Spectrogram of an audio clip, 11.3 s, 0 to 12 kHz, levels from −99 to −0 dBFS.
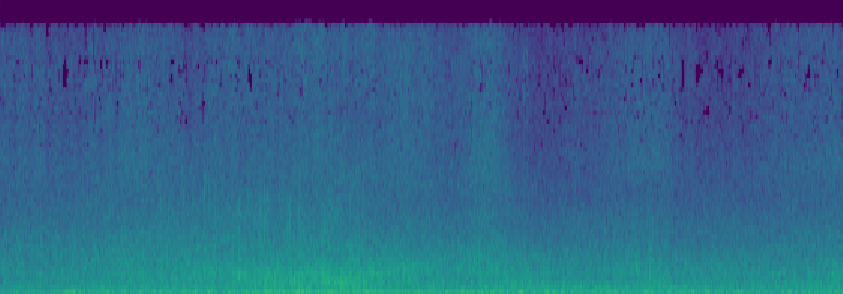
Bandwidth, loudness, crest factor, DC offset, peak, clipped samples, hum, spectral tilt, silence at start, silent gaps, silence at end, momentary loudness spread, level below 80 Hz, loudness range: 11.5 kHz; -41 LUFS; 14 dB; under 0.1%; -24 dBFS; under 0.1%; none; -5 dB/octave; 0 s; none; 0 s; 6 LU; -42 dBFS; 4 LU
